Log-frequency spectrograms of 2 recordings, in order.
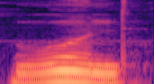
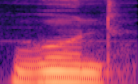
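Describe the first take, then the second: No difference in how they are said.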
